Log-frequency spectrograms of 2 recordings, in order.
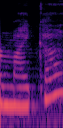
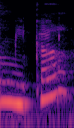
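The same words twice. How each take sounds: First: "Micah" said MY-kuh, rising at the end; alternative pronunciation. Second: "Mika" said MEE-kuh, rising at the end; alternative pronunciation. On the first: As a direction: offer "Micah" with an eye sound in the first syllable. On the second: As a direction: try "Mika" with a long ee in the first syllable. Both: Real, not acted. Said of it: "Sorry if I mispronounced your name".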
